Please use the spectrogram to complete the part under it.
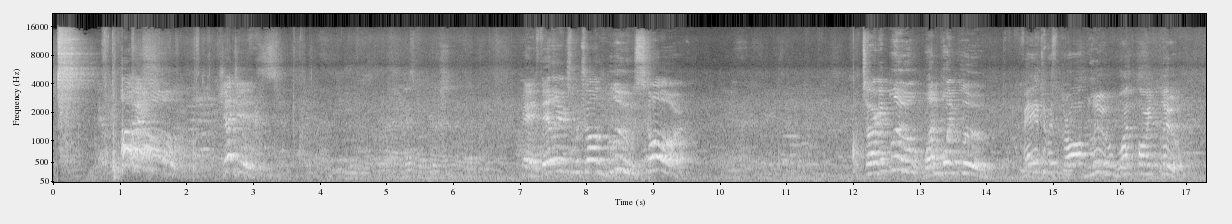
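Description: A man speaks loudly, calling out to the fencers.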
